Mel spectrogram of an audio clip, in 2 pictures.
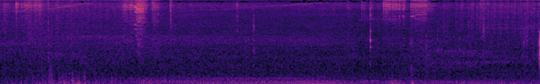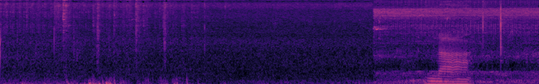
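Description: A bicycle being ridden: an uneven low rumble of tyres rolling and wind on the microphone, with a few light clicks and rattles. A man starts speaking near the end.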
